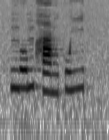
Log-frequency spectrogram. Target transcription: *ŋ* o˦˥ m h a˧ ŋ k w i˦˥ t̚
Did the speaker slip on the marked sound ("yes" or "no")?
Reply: no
